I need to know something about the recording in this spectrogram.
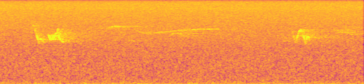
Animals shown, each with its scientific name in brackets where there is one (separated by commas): Eastern Wood-Pewee (Contopus virens), Red-eyed Vireo (Vireo olivaceus)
